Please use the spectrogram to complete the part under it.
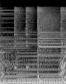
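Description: Dog bark sound effect from a song, a short burst of barking woven into loud music with no talk over it.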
